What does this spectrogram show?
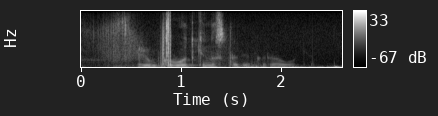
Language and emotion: Russian, neutral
